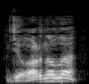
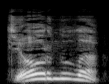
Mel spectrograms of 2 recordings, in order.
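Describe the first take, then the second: First: Raised, louder, a first excited cry; boy feels a bite on the line, excited cry. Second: Cracking up very high and loud; voice breaking high. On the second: Boy feels the big fish tug again, voice cracking. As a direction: voice breaks into a squeal of excitement. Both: Acted. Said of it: "Голос задребезжал, сорвался".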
